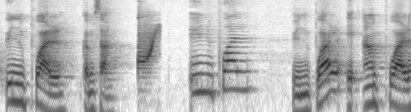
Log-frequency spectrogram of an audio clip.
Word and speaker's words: poêle: En fait, la prononciation est identique au mot poil, P-O-I-L, pour les poils de la barbe, par exemple.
